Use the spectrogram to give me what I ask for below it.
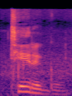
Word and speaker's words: Târgu: targo or tergo moresh they write it ta but they pronounce it as tirigo so you can see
